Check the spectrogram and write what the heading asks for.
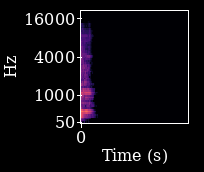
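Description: A singing voice fades out on the last held note of a phrase within the first third of a second, followed by total silence.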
